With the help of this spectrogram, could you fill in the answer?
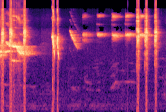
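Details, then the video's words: Magpie-robin in the morning, sung in the clear 'ngeplong' style and used as a lure to make sluggish magpie-robins sing: a burst of sharp clicky notes, a pause, then sweet high whistles, gliding slurs and a final trio of clicks. "MENJUR untuk PIKAT Konin Lelet jadi NGOBRA, Menggunakan Suara KONIN Ngeplong"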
